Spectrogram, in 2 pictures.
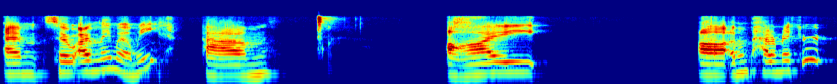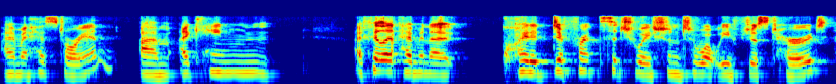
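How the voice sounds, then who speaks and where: A woman's voice: mid-range voice, steady tone, unhurried, long pauses. A woman with an American accent, a pattern maker and historian, talking chattily with many fillers on an online panel. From Hawaii, United States. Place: home, late at night in New Zealand. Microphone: video call. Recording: dull lo-fi video call audio.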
